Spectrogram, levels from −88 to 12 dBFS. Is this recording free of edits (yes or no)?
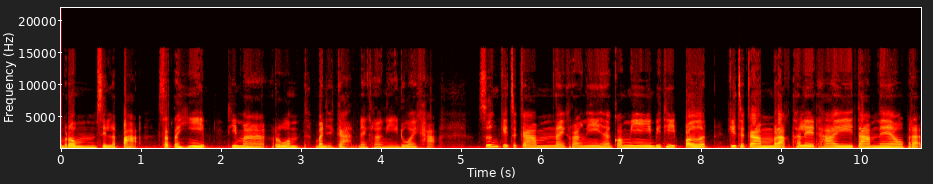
yes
